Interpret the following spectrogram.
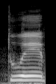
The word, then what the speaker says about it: ত্বে: তাহলে এখন এখানে উয়ো এবং তে যখন একসাথে হবে তখন তুয়ে উচ্চারণটা হয়ে যাবে, তুয়ে।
